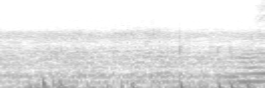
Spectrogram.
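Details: Honeybees buzzing inside a barrel packed with comb as they are moved to a new hive; a constant low drone with a few louder passing buzzes and faint handling knocks.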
